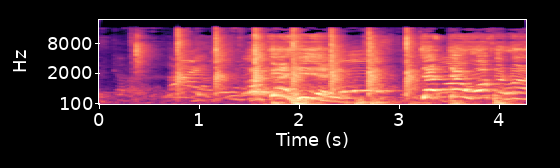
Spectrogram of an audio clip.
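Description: Hand clapping, a run of sharp, uneven claps about two or three a second, with a loud voice over a microphone joining about a second and a half in.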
